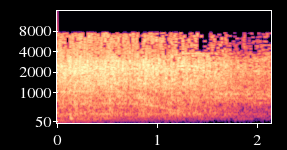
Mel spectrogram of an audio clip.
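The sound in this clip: Audience applause welcoming a guest speaker at a church conference in Zaria, Nigeria: brisk, dense clapping that starts full and tapers slightly over a couple of seconds.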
